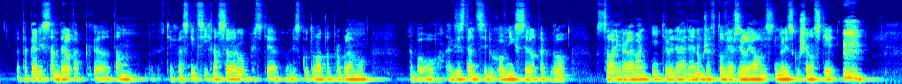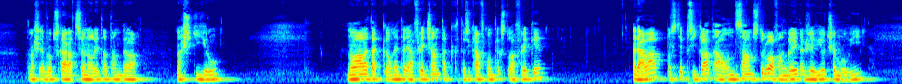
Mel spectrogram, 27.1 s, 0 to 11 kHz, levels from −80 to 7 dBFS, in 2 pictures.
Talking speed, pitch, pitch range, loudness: 160 wpm, 130 Hz, 125-135 Hz, -21 LUFS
